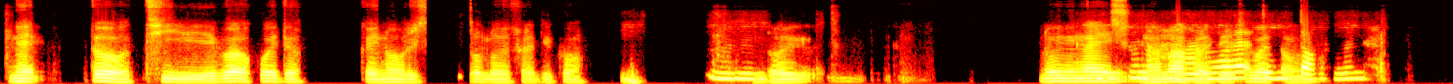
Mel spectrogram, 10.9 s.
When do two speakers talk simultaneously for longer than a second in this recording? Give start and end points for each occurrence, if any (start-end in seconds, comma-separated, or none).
8.1-9.9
